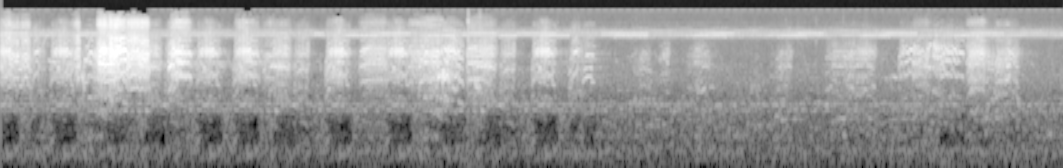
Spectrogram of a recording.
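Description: A pair of peach-fronted parakeets give harsh, grating screeches in quick bursts, loudest in the first few seconds, over a steady high insect drone.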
